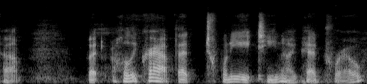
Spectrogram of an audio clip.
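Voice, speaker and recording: A man's voice: lowish voice, lively intonation, a little slow, vocal fry, fairly bright tone, slightly rough. A man speaking as a podcast guest in casual tech chat, conversational and emphatic.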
